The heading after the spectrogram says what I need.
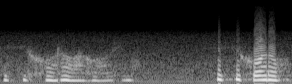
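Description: A woman's voice: mid-range voice, level tone, phone-quality sound, a little hiss or hum, natural voice. An actress playing a dying noblewoman mother, remorseful and tender, breathless and fading into whispers as she takes leave of her son. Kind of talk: theatrical radio drama acting.

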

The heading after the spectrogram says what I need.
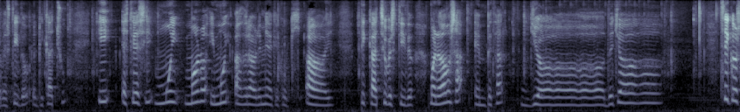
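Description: A woman's voice: on the high side, fairly bright tone, slight background noise. A young woman from Spain with a Spanish accent, chatting casually while playing a game and often repeating words as she loots. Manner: chatty, repeats words while looting, swears when surprised. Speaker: gaming youtuber. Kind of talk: casual gameplay commentary.

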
